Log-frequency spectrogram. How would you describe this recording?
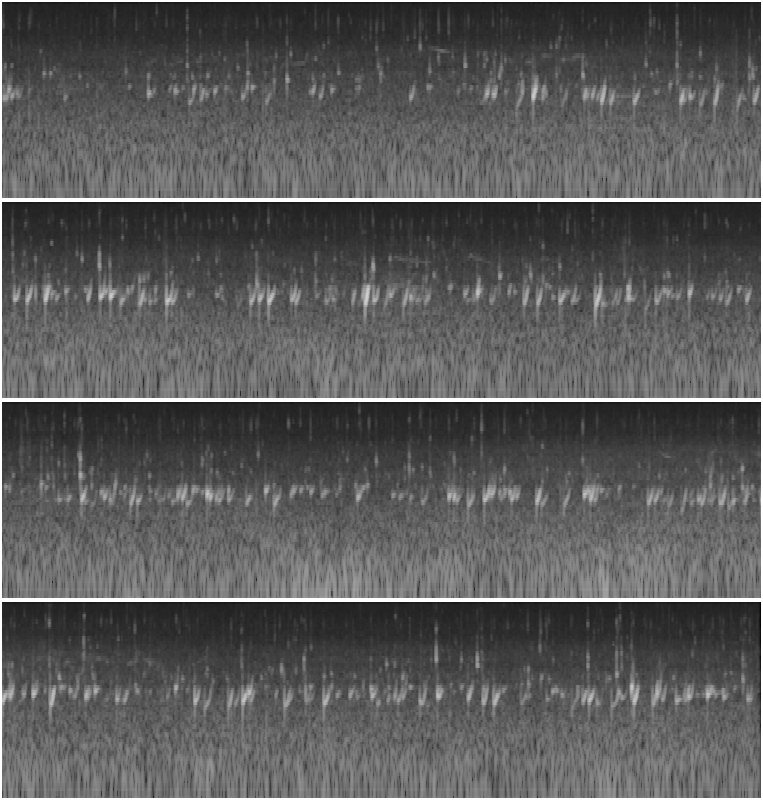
Hard to believe that yesterday you didn’t want to fall in while walking over the stepping stones. And today you could walk across the river (if you could call it that) without using the stepping stones and you really had to try to get your boots wet.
